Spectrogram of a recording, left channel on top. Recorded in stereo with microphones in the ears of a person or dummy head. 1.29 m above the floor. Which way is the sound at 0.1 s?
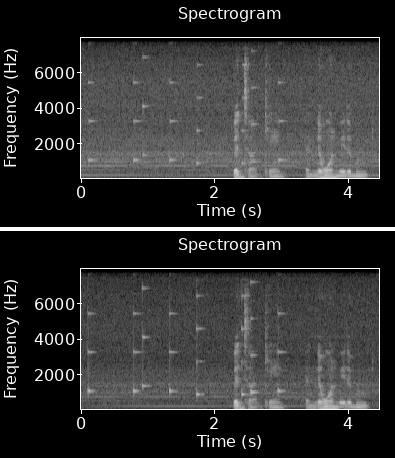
80° right.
